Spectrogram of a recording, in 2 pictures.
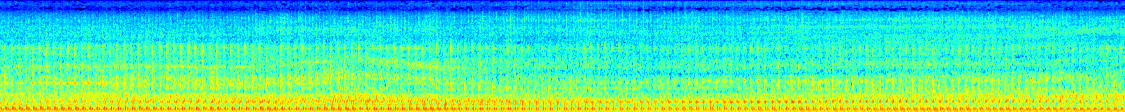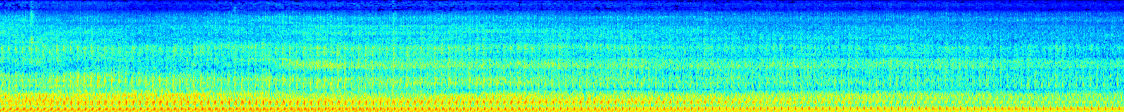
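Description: Two-wheel power tiller's single-cylinder diesel engine running steadily with a rapid, even beat as it drives the tiller up out of the mud, growing a little fainter over the last several seconds as the machine moves off.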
